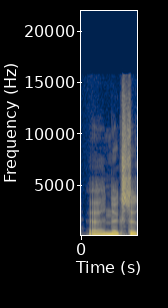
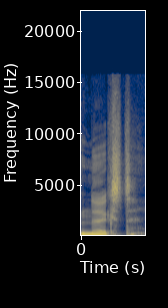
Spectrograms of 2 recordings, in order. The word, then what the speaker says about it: Nuxt: Donc Next, certains prononcent Nuxt. Il me semble avoir entendu Sébastien Chopin dire Nuxt.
